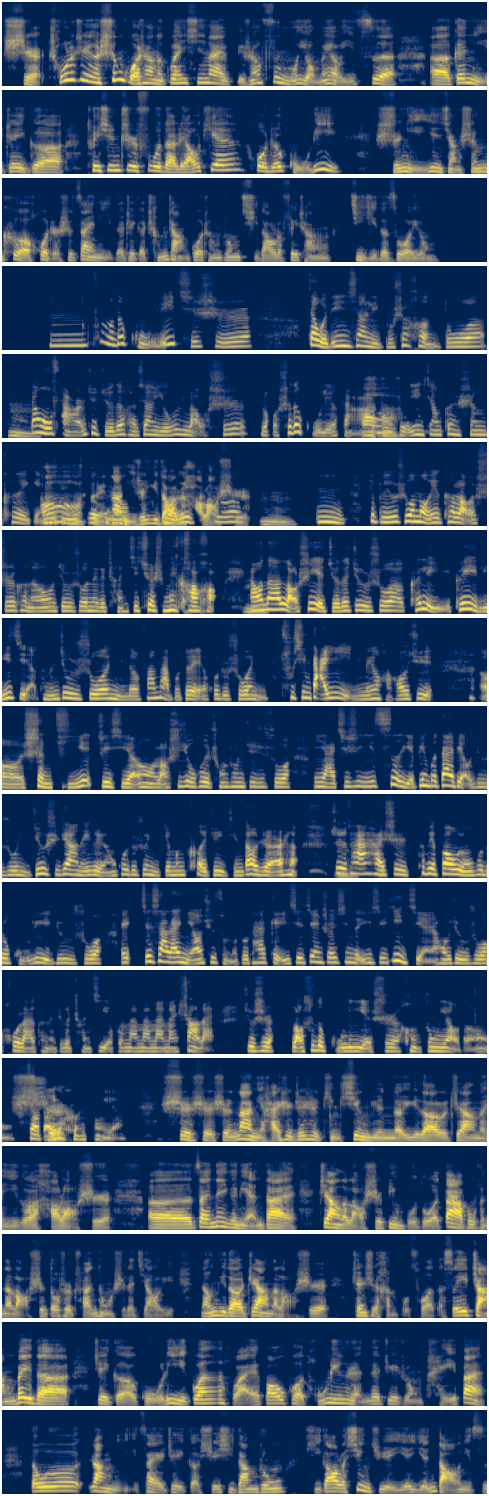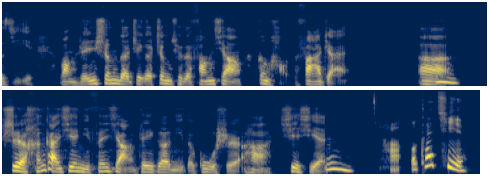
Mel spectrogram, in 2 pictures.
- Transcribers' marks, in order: other background noise; laughing while speaking: "确实没考好"; "可以" said as "可理"; laughing while speaking: "这儿了"; tapping
- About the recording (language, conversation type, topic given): Chinese, podcast, 在你童年与学习有关的回忆里，哪件事让你觉得最温暖？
